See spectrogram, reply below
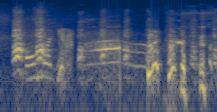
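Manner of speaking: mortified, high, slow laughing shriek.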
